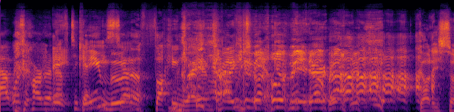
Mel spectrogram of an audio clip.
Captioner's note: laughs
